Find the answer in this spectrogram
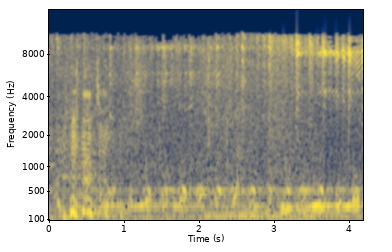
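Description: Indistinct voices and vocal sounds from a documentary clip playing over loudspeakers, a run of short wavering calls with no clear words.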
